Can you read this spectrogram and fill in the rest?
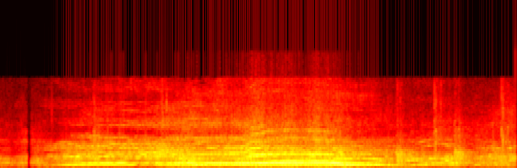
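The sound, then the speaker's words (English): A crowd shouts and cheers together in a loud, sustained burst of many overlapping voices, rising and swelling for a few seconds before easing slightly, then picking up again. “Why you guys shouting?”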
